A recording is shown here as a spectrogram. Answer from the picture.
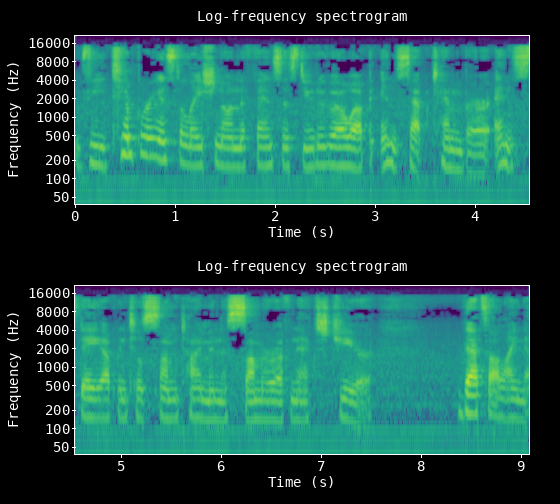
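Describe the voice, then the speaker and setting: Speaking at a moderate pace, a woman uses a very deep, low pitch and a dark, mellow tone with ordinary pitch variation. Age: 60s. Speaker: visual artist, channel owner. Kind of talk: casual vlog talk. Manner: casual with frequent hesitations.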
